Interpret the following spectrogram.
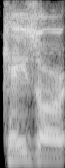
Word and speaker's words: Khazar: Poland, which derive from Khazar and or Sid, I guess, because I think that H is silent.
